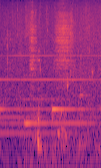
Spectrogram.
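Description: A person splashes in the shallows: water sloshes and splashes softly, a steady wash of wet noise with a few small splashes, under a faint sustained tonal hum.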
